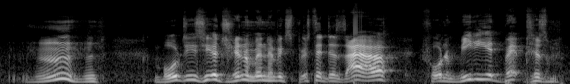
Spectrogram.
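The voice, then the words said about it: Bad put-on accent. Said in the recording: “That was a bad accent”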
